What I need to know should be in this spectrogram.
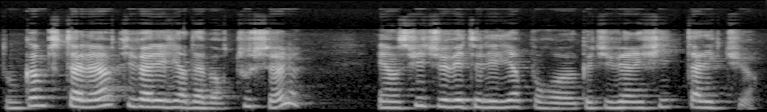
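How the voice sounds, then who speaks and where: A woman teaching a first-grade reading lesson, speaking patiently with clear articulation and talking straight to the child. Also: on the high side, moderate pace, a little mellow, lo-fi sound.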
